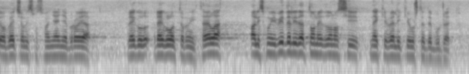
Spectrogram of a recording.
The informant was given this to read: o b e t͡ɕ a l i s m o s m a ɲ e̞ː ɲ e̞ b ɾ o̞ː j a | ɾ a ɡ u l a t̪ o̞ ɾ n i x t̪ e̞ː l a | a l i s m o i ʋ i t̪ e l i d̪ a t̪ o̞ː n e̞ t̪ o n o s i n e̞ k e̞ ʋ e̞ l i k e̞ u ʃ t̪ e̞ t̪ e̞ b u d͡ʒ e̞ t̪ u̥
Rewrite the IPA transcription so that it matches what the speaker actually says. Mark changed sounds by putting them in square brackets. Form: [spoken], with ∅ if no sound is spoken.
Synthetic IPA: o b e t͡ɕ a l i s m o s m a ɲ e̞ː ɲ e̞ b ɾ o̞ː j a | ɾ [e] ɡ u l a t̪ o̞ ɾ n i x t̪ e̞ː l a | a l i s m o i ʋ i [d̪] e l i d̪ a t̪ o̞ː n e̞ [d̪] o n o s i n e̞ k e̞ ʋ e̞ l i k e̞ u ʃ t̪ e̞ [d̪] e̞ b u d͡ʒ e̞ t̪ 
